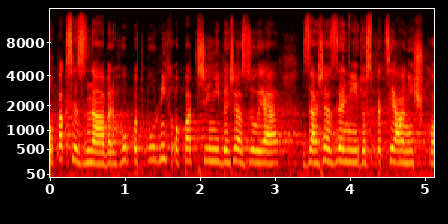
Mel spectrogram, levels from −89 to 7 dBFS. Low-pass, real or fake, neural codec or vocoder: 14.4 kHz; fake; vocoder, 44.1 kHz, 128 mel bands, Pupu-Vocoder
